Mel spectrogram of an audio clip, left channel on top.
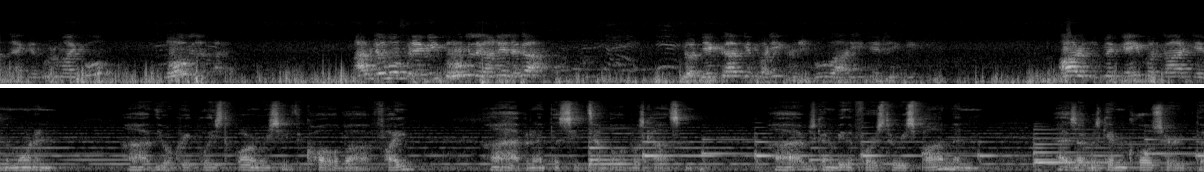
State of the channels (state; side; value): different; both; correlation 0.00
